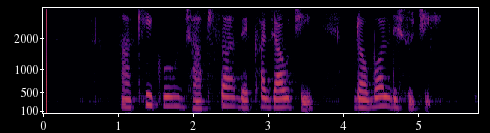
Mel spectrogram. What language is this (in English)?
Odia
